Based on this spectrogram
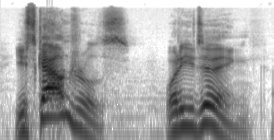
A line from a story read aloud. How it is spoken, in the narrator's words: He shouts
